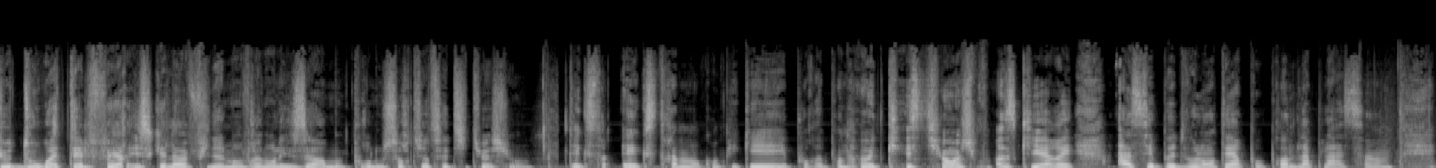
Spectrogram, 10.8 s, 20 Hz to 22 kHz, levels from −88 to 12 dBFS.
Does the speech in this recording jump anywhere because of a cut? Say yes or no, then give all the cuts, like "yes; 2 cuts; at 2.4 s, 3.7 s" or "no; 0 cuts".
yes; 1 cut; at 4.2 s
